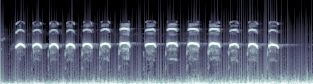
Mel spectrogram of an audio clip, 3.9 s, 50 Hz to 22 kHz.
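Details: Osprey calling at a Loch Garten nest in Scotland on 10 May, at the first changeover of an incubating pair with two eggs: a steady run of about fourteen sharp, whistled, slightly downslurred notes over a constant low wind rumble.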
